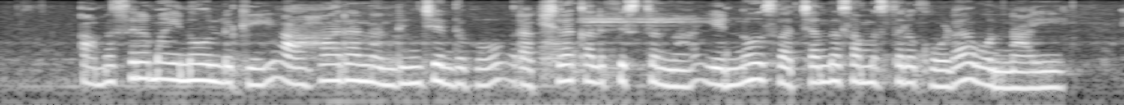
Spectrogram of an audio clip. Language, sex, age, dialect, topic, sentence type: Telugu, female, 25-30, Utterandhra, agriculture, statement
